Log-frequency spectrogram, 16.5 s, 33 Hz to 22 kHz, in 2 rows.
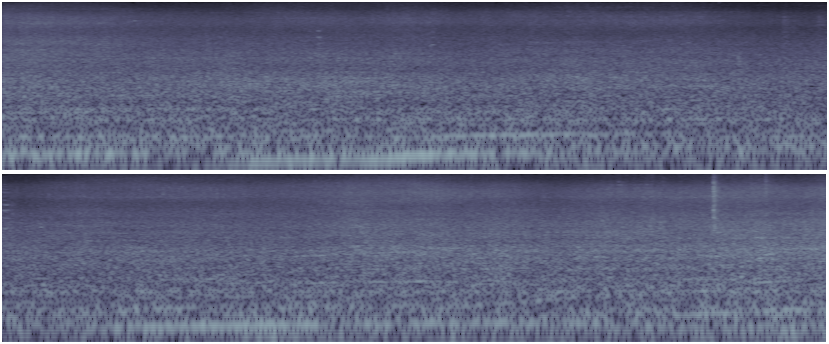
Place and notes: Jianguo E. Rd., Taoyuan Dist. - Railroad Crossing
Next to the railroad track, Cicada and Traffic sound, The train runs through
Zoom H2n MS+XY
